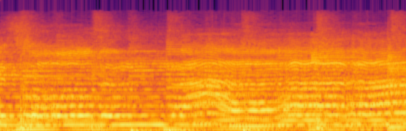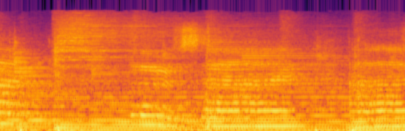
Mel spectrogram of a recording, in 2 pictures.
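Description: Music: a song with a singer holding long notes with vibrato over instrumental accompaniment, recorded outside a professional studio.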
